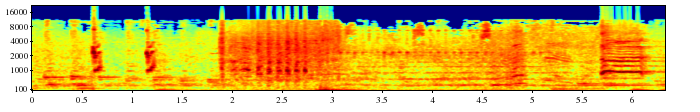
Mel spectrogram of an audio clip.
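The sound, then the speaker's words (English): A Buick LaCrosse's engine is started with the remote activation feature. It cranks and catches about halfway through, a brief rough burst with a low rumble that settles into an idle, surrounded by faint voices and scattered tonal sounds. “Observe the remote activation feature.”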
